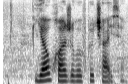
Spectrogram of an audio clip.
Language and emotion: Russian, neutral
